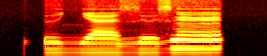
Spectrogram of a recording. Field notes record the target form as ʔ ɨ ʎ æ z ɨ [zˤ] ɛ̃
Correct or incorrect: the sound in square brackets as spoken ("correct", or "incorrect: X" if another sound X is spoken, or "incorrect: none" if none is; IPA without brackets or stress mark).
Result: incorrect: z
